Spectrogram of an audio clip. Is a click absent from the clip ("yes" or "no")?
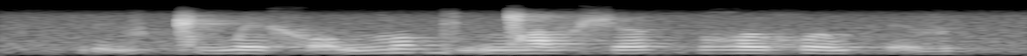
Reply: no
